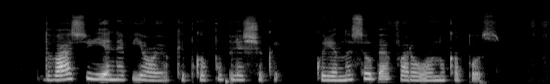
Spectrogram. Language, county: Lithuanian, Vilnius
